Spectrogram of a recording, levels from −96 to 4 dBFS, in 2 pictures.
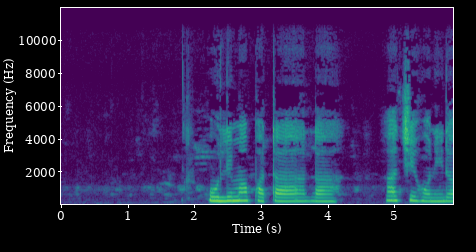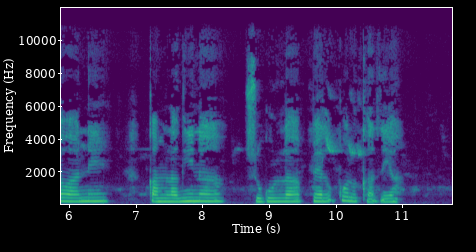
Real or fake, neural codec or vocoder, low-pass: real; none; 10.8 kHz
